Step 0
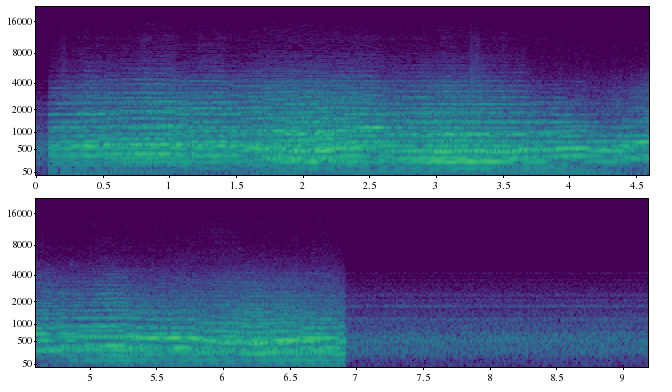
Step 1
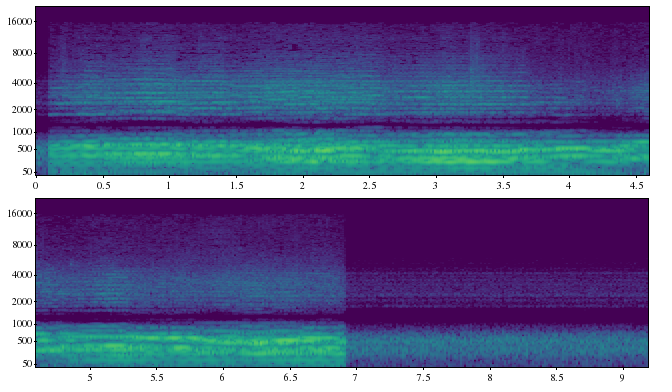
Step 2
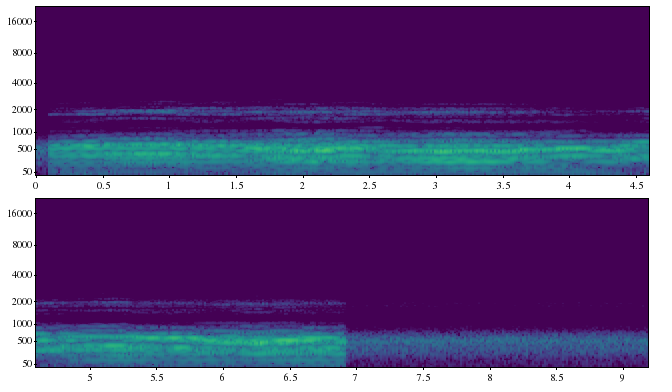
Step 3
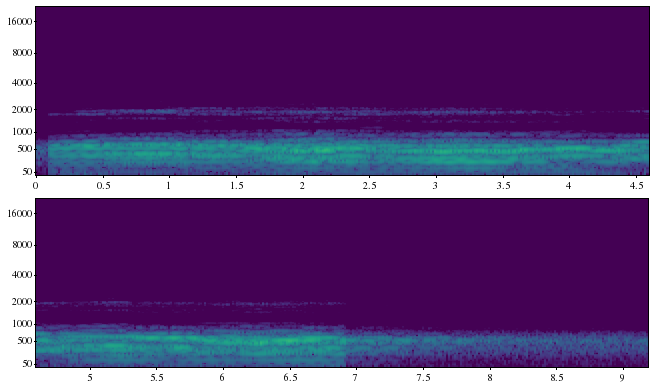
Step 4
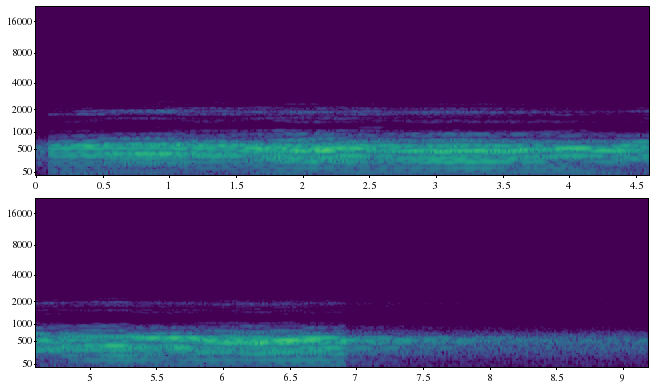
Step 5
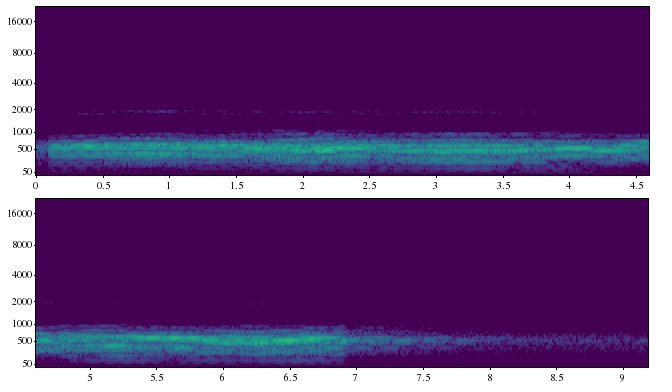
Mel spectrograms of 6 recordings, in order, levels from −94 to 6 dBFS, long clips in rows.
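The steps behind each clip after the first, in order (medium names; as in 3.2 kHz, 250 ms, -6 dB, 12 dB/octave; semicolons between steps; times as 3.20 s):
Chebyshev band-stop 500–3200 Hz, order 2; treble shelf 4.8 kHz +5 dB; trim +4.5 dB
rippled Chebyshev low-pass 2 kHz, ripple 9 dB; trim -5 dB
distance through air 400 m; two-band feedback delay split 390 Hz, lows 246 ms, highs 444 ms, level -15 dB; trim -4.5 dB
doubling 15 ms -11 dB; trim +4.5 dB
band-pass sweep 610 Hz -> 1.7 kHz, 6.47–8.19 s; trim -2.5 dB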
